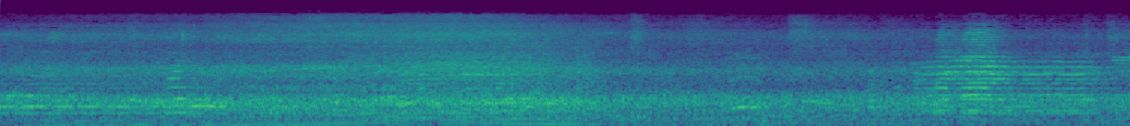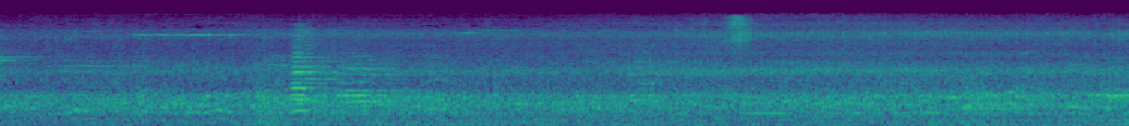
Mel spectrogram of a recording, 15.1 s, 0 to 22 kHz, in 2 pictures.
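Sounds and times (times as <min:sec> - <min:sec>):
traffic rumble: 0:00.0 - 0:15.0
car horn: 0:06.2 - 0:07.6, 0:09.4 - 0:10.1.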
